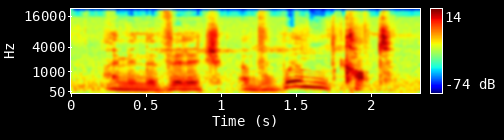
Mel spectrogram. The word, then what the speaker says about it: Wilmcote: in the village of wilmcot that's with an N but it's spelled with an M very confusing I know wouldn't caught it looks like it's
